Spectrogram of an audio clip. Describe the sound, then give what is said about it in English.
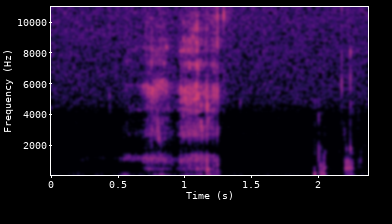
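A quiet slurping sip of coffee, followed by two soft gulping swallows a moment later, with no talking. “As I take a sip of my coffee, because my throat is really scratchy out of nowhere.”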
